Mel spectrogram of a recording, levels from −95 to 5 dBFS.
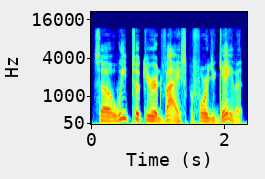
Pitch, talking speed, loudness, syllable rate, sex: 140 Hz, 230 wpm, -17 LUFS, 5.8 syllables/s, male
